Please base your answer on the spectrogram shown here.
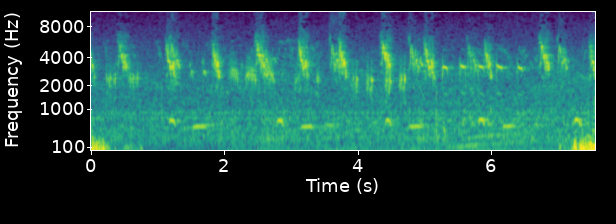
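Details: Eurasian penduline tit at its nest in the morning, washing: thin high calls repeated in quick series, with a lower whistled note recurring about every second and other bird voices around.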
